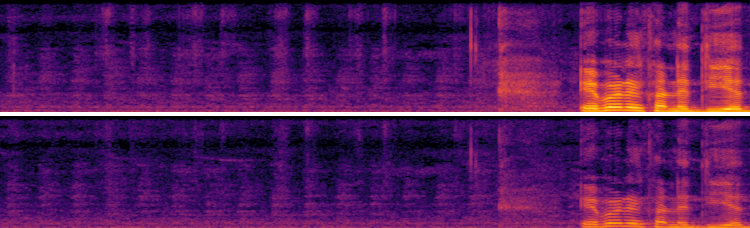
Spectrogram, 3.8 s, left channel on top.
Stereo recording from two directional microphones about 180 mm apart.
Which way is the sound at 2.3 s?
45° left (ahead or behind).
